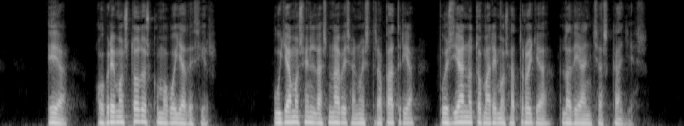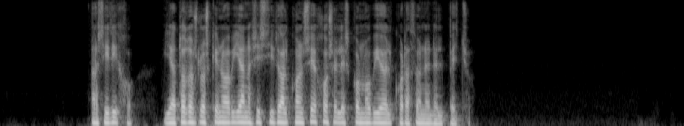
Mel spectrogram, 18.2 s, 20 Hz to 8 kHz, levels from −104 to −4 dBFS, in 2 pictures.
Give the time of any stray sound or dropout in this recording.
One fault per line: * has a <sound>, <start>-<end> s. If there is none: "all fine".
all fine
